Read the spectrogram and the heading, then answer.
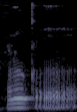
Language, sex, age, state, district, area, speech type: Odia, male, 45-60, Odisha, Bhadrak, rural, spontaneous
